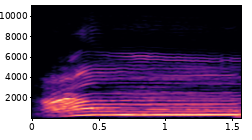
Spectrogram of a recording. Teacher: اخفا کی معنی ہے چھپانا. نون کو چھپاتے ہیں مگر ایک الف کا غنہ بھی کرتے ہیں. آواز آئے گی عن.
